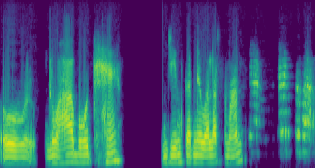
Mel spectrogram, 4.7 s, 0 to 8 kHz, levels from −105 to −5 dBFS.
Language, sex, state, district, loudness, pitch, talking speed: Hindi, male, Bihar, Jamui, -19 LUFS, 130 Hz, 115 wpm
